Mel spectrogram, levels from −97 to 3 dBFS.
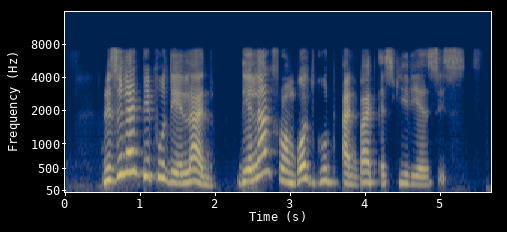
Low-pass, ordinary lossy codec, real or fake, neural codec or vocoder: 7.2 kHz; none; fake; codec, 16 kHz, 2 kbps, X-Codec, HuBERT features, trained on balanced general audio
